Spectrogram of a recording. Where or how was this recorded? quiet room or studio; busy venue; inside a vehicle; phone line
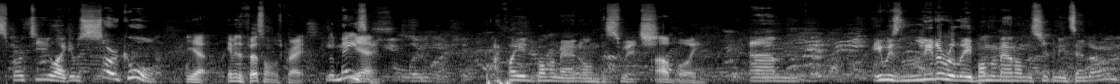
busy venue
